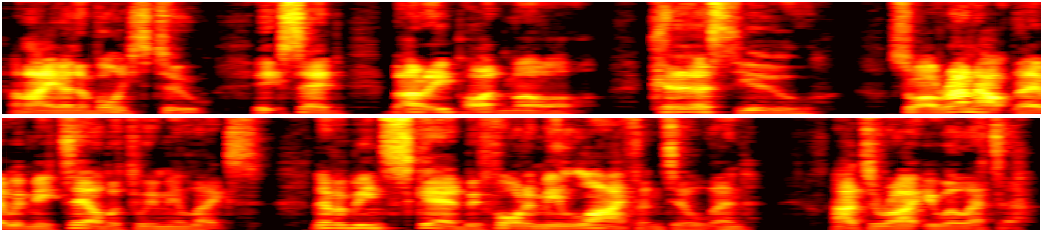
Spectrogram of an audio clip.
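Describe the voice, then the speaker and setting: Audiobook comedy uncle, male actor: middle-aged, boozy and blunt, bright raspy voice, slangy delivery. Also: on the high side, moderate pace, heavily acted. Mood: aggrieved, shaken. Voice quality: raspy, gravelly. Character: Barry Podmore, gruff brash boozy middle-aged uncle.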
